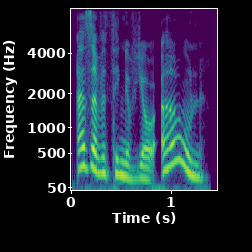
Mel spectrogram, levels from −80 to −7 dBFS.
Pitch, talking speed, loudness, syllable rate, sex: 225 Hz, 285 wpm, -20 LUFS, 5.6 syllables/s, female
